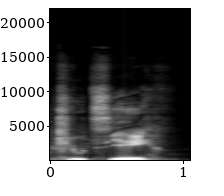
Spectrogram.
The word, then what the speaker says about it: Cloutier: Jacques Cloutier.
